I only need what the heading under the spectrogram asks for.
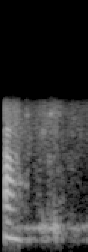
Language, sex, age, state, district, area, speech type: Kannada, female, 30-45, Karnataka, Hassan, urban, conversation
